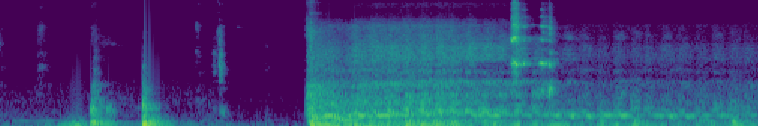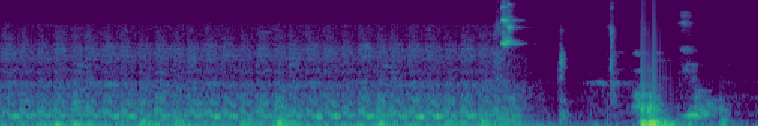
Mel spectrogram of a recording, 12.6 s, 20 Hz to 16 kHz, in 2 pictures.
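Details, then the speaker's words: 1957 Chevy 3100 truck sitting for years, not run from tank, still on points: starter grinds engine steadily about eight seconds but it never fires; owner suspects points and condenser. "got a little panther panther piss oh boy you usually start right up sitting for years"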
